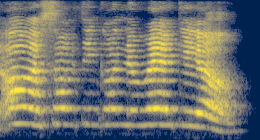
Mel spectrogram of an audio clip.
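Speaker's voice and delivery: hammed-up offhand yell; mock shout. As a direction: shout it back like the guy in the car. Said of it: "And he went".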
